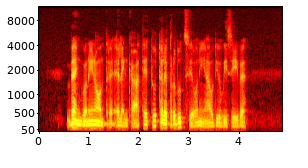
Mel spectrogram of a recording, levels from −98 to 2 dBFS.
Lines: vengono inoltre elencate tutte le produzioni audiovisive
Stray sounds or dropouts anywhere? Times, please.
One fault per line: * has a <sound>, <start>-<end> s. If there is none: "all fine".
all fine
